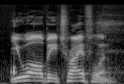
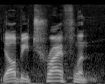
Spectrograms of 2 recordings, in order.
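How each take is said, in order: First: It is said in an exaggerated, very white-sounding voice. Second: It is said in the speaker's ordinary casual voice.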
